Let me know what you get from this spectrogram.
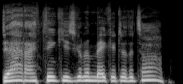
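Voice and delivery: big brother hyping up the little one; five-year-old brother shouting encouragement up the hill; mock screaming. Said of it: "brother is screaming at him".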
